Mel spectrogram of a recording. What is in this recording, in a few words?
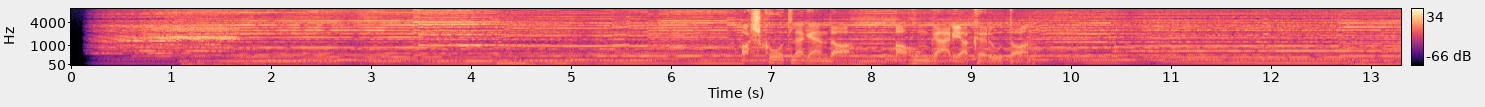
spot, sportradio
